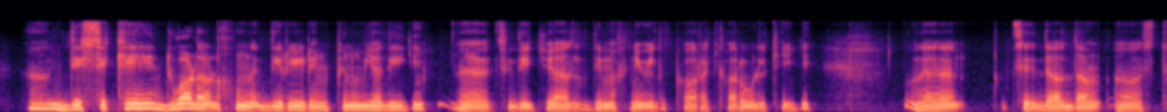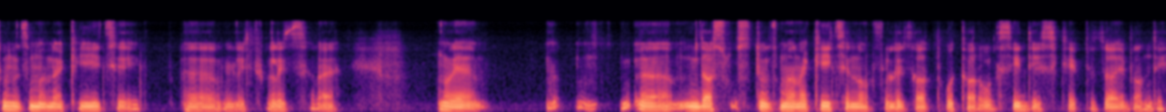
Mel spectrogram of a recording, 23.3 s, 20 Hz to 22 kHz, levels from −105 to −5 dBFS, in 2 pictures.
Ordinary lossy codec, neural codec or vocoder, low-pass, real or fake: none; none; 9.9 kHz; real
